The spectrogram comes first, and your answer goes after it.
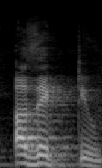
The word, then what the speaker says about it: adjective: बोला जाता है देखो एडजेक्टिव नहीं पढ़ा जाता है इसमें जो डी होता है ये साइलेंट होता है ठीक है तो इसको पढ़ते हैं एडजेक्टिव क्या पढ़ते हैं एडजेक्टिव पढ़ते हैं और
